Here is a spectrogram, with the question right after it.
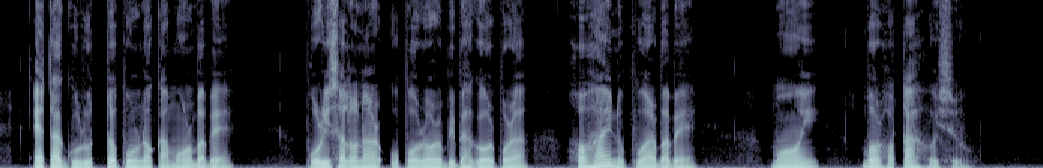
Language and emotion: Assamese, sad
